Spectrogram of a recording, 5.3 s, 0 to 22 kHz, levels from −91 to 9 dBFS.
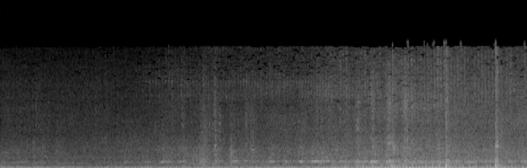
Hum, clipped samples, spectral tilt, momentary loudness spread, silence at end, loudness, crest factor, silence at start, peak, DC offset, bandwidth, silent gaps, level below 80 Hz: none; under 0.1%; -4.5 dB/octave; 13 LU; 0 s; -34 LUFS; 24 dB; 0 s; -10 dBFS; under 0.1%; 16.5 kHz; none; -44 dBFS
